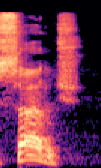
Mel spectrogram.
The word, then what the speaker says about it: Saros: Saros vem do grego Saru, que significa Saros, pronuncia-se Saros, né?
